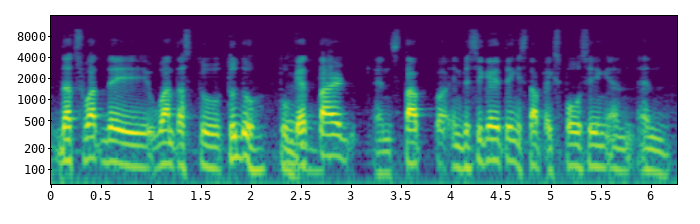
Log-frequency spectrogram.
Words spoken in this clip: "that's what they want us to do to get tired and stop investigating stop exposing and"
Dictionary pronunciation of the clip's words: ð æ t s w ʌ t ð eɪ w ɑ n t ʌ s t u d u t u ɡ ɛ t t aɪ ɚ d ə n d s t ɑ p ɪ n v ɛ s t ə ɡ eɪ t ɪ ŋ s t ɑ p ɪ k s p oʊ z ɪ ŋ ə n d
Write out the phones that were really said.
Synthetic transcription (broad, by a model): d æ t s w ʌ t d eɪ w ɑ n t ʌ s t u d u t u ɡ ɛ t t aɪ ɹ d ə n d s t ɑ p ɪ n v ɛ s t ə ɡ eɪ t ɪ ŋ s t ɑ p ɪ k s p oʊ s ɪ ŋ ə n d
